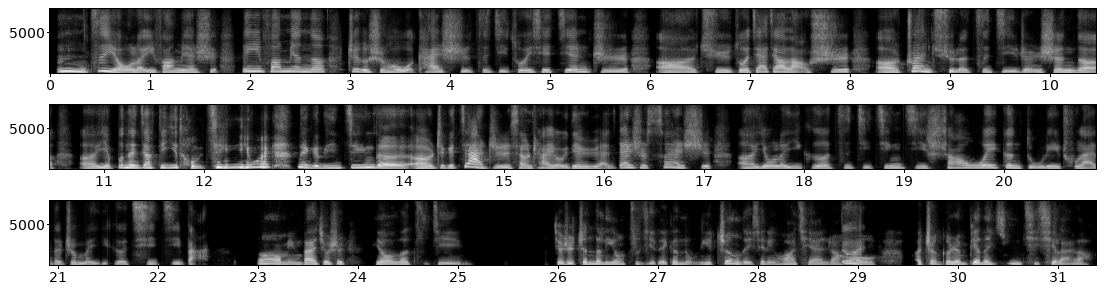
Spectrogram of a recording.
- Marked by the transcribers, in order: laughing while speaking: "第一桶金"
- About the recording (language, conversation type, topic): Chinese, podcast, 你是否有过通过穿衣打扮提升自信的经历？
